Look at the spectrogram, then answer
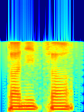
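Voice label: "stanica", Slovak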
